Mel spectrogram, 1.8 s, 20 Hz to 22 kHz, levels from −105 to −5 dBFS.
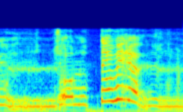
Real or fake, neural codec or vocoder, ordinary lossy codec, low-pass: fake; codec, 16 kHz, 8 kbps, FunCodec, trained on LibriTTS, 25 frames a second; none; none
